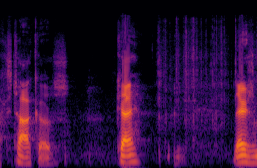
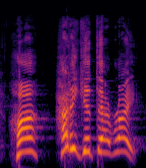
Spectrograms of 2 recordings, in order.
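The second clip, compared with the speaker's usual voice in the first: much higher, louder "Huh?"; mock astonishment; 14 semitones higher, 4 dB louder than usual. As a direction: feign shocked disbelief. Mock amazement at being right.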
